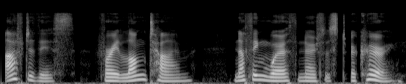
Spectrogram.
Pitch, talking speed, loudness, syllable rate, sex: 175 Hz, 150 wpm, -19 LUFS, 4.9 syllables/s, female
